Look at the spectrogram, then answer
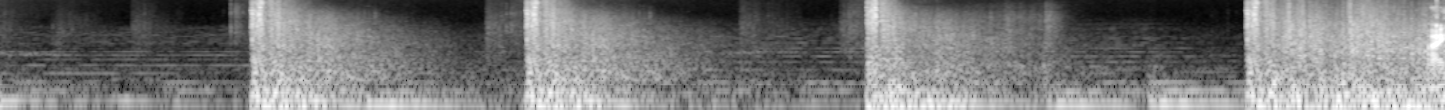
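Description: Four heavy gunshots from the video game Conflict: Desert Storm, each a loud sharp blast with a long decaying echo, spaced roughly a second and a half apart with nothing else heard between them.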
